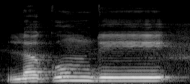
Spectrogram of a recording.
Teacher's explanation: یا مدہ ہوگا، دال کو تھوڑا کھینچ کر پڑھیں گے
